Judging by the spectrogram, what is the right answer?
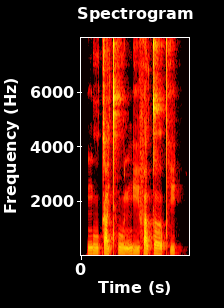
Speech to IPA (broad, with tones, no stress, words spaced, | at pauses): ŋuː˩ka˩˧jt̪ʰuː˧˩n ŋiː˧˩fa˧˩wt̪ɤː˧˩ pʰi˧˥k̚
